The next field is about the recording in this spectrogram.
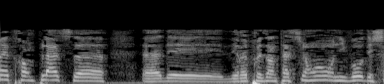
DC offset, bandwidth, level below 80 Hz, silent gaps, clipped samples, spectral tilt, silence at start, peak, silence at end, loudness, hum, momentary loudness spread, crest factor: under 0.1%; 5.4 kHz; -28 dBFS; none; under 0.1%; -7.5 dB/octave; 0 s; -4 dBFS; 0 s; -22 LUFS; none; 5 LU; 18 dB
